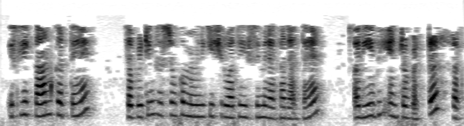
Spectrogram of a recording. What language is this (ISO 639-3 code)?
hin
